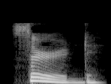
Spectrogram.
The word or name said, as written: surd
